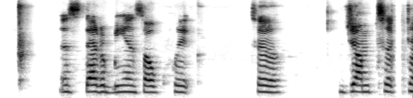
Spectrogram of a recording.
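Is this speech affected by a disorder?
Yes: cerebral palsy; uses a wheelchair.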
